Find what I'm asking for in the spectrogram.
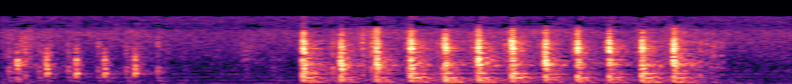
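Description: knocking on a door

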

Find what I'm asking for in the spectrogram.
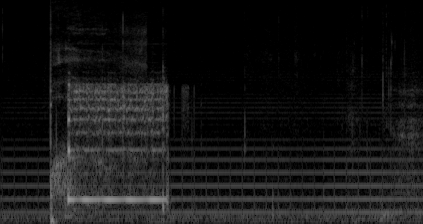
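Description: telephone ringing tone

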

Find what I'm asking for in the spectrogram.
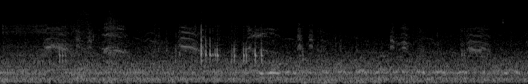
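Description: birds calling

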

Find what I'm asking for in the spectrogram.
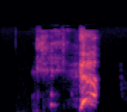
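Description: hiccups

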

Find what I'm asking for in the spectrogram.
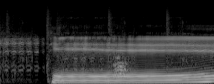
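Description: sheep bleating

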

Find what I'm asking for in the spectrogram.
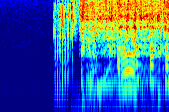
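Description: fart

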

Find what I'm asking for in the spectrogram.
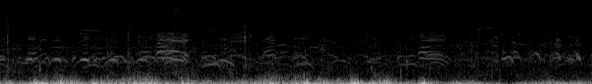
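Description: seabird calls

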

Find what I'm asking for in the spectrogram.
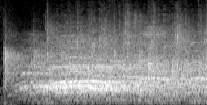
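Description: audience cheering and applauding

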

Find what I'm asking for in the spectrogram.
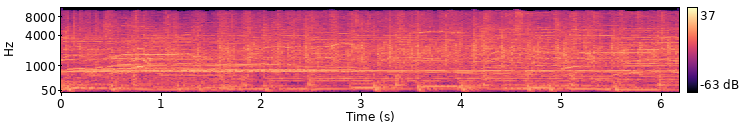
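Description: audience applause and cheering

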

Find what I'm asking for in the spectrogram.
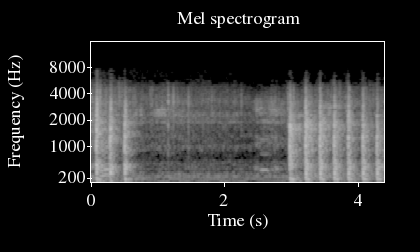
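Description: knocking on a door

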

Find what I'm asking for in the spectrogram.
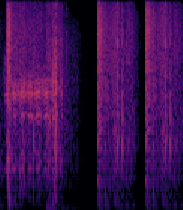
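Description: sheep bleating

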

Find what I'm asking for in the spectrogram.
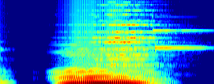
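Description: deep breathing

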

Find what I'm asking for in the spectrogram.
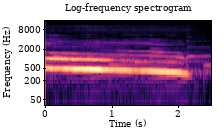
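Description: wolf howling

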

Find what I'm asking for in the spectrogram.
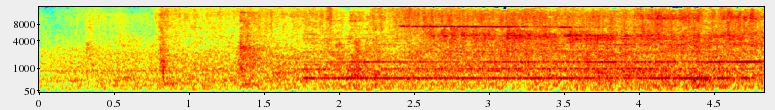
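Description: train travelling on rails

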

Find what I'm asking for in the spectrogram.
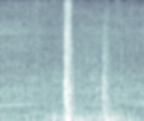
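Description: car door being opened

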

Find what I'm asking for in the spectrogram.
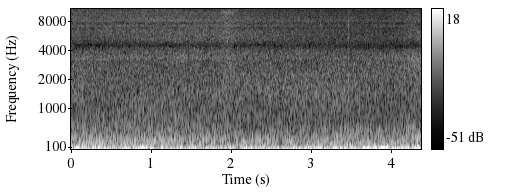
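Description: sea waves

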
